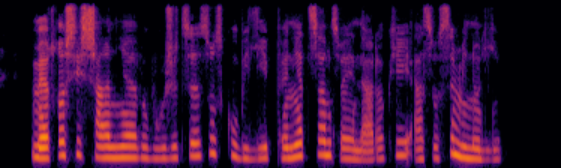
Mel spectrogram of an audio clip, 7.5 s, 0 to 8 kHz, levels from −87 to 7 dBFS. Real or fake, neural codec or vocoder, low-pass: real; none; 7.2 kHz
